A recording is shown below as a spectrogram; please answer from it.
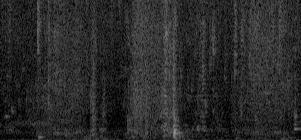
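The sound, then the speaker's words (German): Seawater being hand-pumped into a boat toilet bowl, with the lever turned to the left: quiet watery gurgling and sloshing with a few uneven pump strokes, one sharper than the rest, and no voices. “so eine ganz komische Toilette, weil du kannst nicht einfach spülen am Boot, das ist so eine Pumpe.”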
